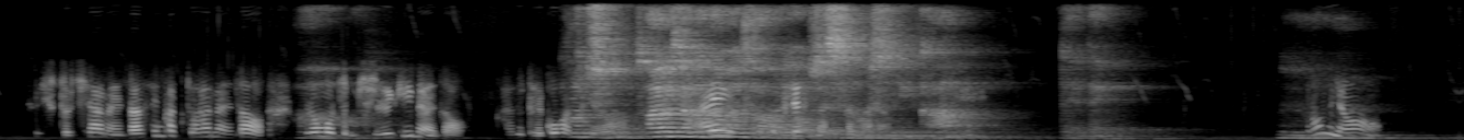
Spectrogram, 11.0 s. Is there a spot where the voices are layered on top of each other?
Yes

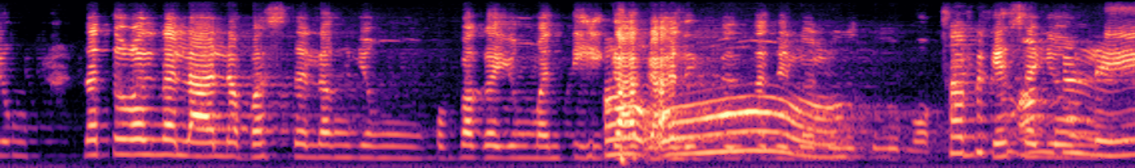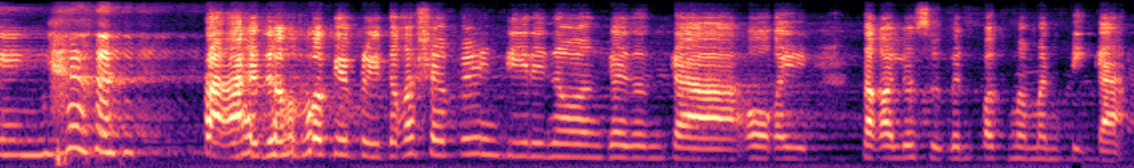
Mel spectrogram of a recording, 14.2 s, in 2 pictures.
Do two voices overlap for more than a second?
Yes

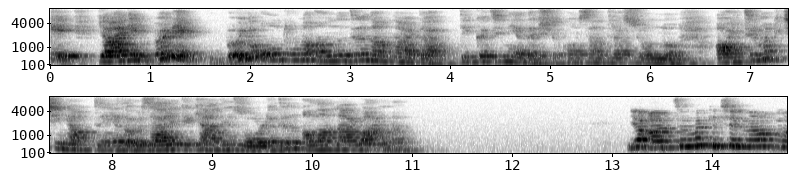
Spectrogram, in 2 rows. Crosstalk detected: No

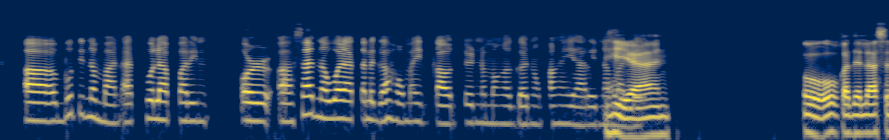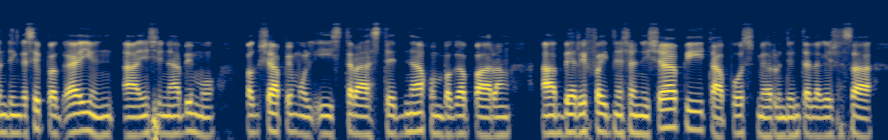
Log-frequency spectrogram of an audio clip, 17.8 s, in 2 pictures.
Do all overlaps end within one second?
Yes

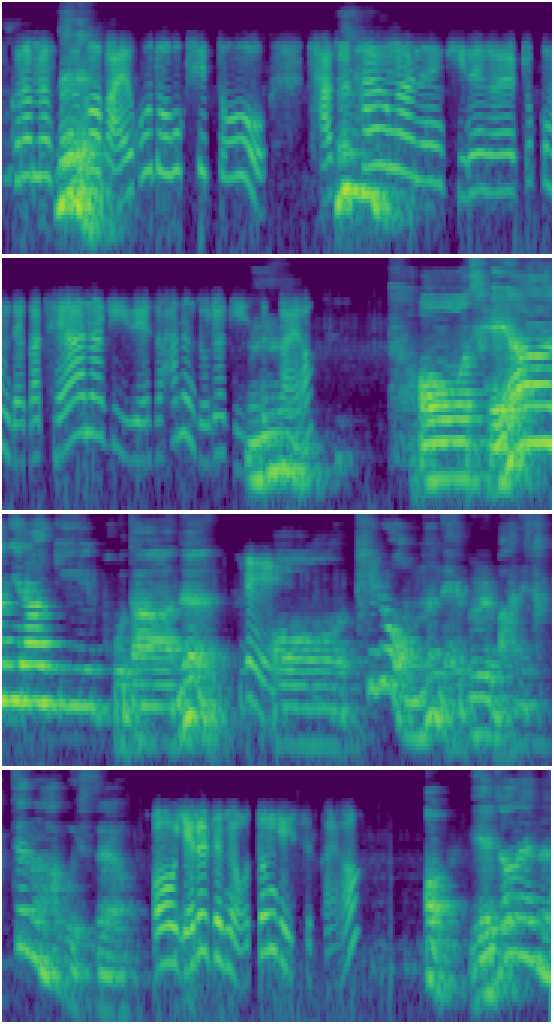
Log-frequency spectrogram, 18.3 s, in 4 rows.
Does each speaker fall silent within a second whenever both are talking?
Yes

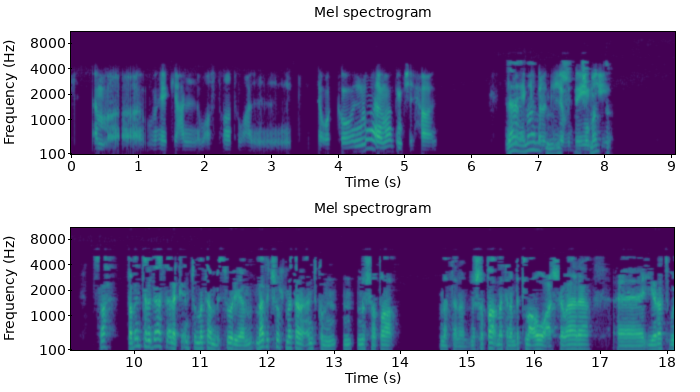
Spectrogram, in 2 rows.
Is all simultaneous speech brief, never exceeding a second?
No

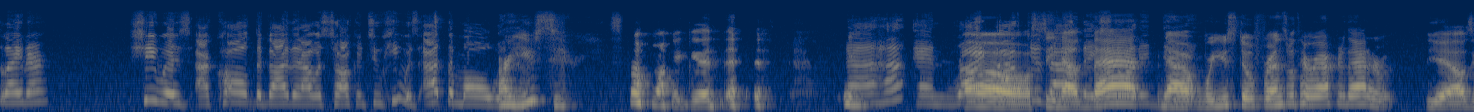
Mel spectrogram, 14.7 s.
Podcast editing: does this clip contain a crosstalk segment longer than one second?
Yes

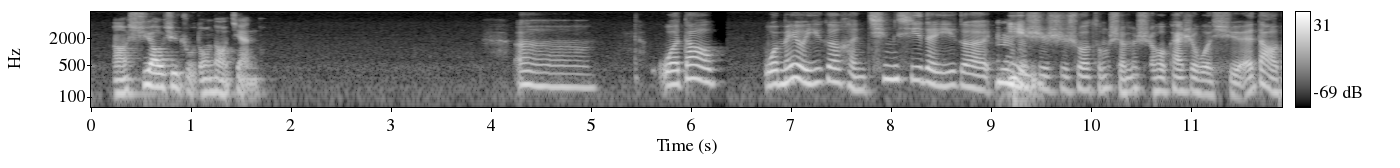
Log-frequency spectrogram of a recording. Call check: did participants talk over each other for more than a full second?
No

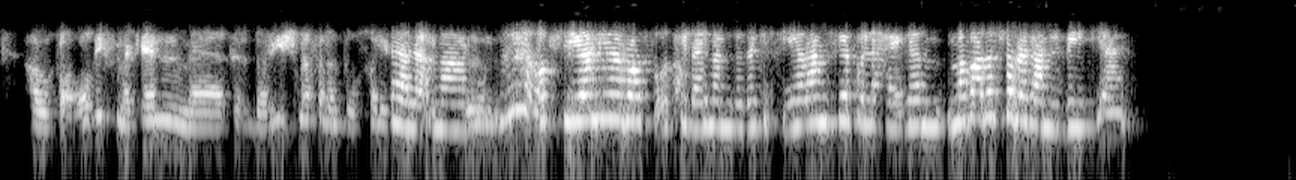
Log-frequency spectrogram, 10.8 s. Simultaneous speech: Yes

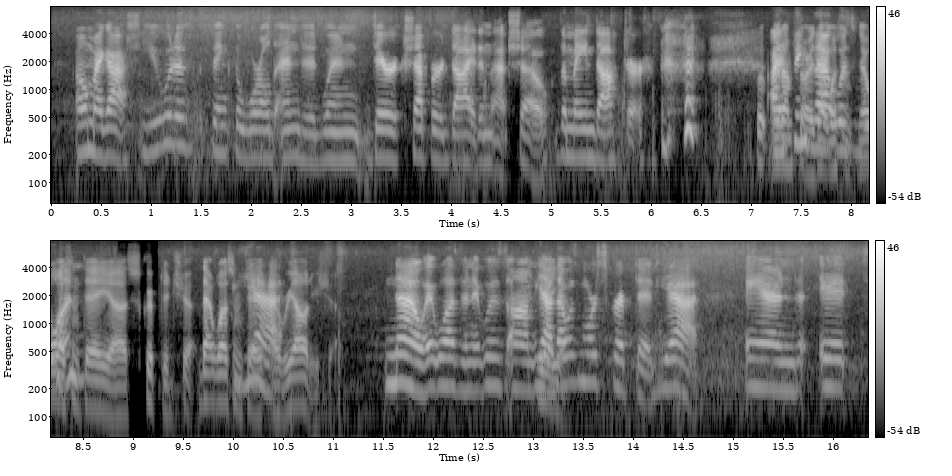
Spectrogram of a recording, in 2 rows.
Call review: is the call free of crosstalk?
No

